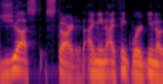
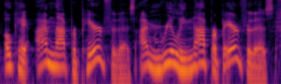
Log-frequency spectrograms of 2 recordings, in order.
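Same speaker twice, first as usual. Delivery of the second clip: higher, mildly whiny worry; a touch of mock despair, pitched up; retold panic; 7 semitones higher than usual. Swimmer admitting he is out of his depth, mildly panicked. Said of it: "in a full-blown panic".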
